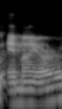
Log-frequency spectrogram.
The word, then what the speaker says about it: Miro: I'm saying it wrong. I'm mixing it wrong. Micro. I call it Micro, but Miro, I think it is, yeah.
